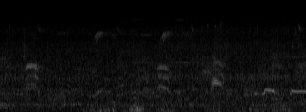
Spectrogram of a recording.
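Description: Birds calling: about six short, scattered chirps, some high and some lower, over a steady background hiss.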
